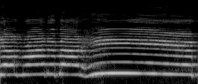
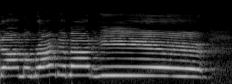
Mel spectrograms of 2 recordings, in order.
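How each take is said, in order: First: It is pitched very high, very excited. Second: It is pitched fairly high, somewhat excited.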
